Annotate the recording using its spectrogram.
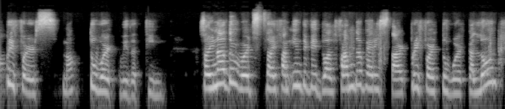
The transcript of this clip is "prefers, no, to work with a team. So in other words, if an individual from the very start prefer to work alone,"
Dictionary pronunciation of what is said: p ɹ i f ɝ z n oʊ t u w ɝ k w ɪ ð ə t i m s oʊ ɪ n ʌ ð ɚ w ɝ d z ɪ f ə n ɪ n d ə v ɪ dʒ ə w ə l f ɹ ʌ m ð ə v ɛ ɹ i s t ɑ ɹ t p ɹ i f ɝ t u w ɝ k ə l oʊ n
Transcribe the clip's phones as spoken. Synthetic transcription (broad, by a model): p ɹ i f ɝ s n oʊ t u w ɝ k w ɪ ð ə t i m s oʊ ɪ n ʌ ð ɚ w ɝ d s ɪ f ə n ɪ n d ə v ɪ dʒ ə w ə l f ɹ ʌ m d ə v ɛ ɹ i s t ɑ ɹ t p ɹ i f ɝ t u w ɝ k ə l oʊ n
